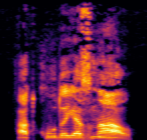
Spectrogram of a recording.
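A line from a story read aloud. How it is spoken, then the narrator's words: Irritated mocking mimicry. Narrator (Russian): раздраженно передразнил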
